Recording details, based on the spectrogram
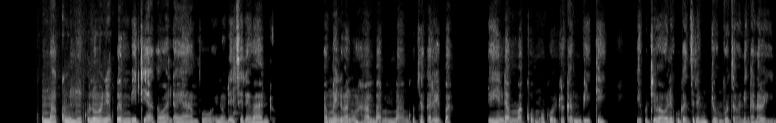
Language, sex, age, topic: Ndau, female, 36-49, health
